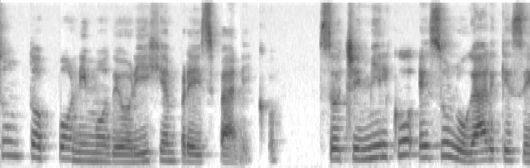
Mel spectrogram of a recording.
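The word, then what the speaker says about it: Xochimilco: y sochimilco es un topónimo de origen prehispánico sochimilco es un lugar que se encuentra al sur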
